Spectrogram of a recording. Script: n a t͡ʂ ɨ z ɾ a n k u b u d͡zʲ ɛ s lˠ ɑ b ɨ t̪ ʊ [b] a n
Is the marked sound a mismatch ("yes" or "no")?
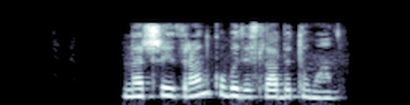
yes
